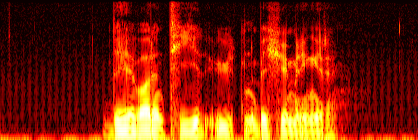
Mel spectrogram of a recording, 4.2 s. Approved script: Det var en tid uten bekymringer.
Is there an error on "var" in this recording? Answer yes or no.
no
